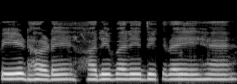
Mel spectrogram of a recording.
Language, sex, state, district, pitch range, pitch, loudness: Hindi, female, Uttar Pradesh, Muzaffarnagar, 230-240 Hz, 235 Hz, -14 LUFS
